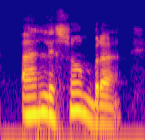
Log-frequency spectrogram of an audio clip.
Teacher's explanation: Z and S have the same pronunciation, except in Spain.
